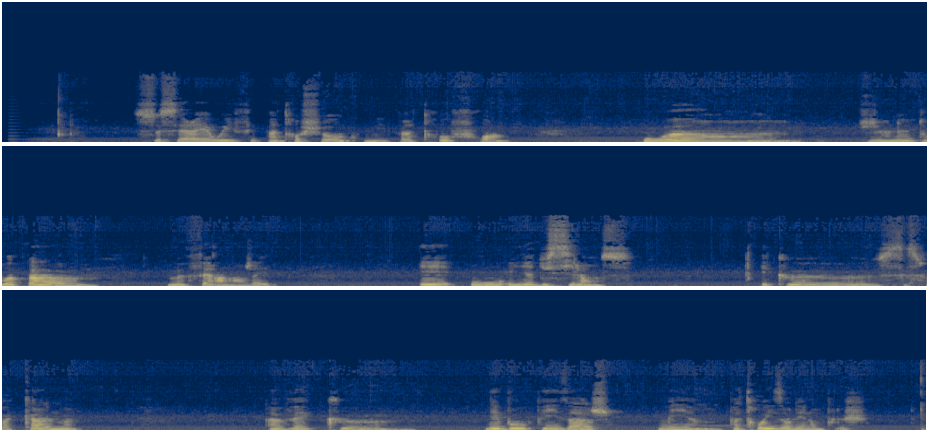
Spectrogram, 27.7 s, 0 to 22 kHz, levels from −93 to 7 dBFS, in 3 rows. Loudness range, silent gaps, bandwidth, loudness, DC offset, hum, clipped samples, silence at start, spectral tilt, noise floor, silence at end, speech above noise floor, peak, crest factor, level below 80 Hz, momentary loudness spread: 7 LU; none; 10.5 kHz; -25 LUFS; under 0.1%; none; under 0.1%; 0.55 s; -7 dB/octave; -66 dBFS; 0 s; 42 dB; -6 dBFS; 20 dB; -60 dBFS; 15 LU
